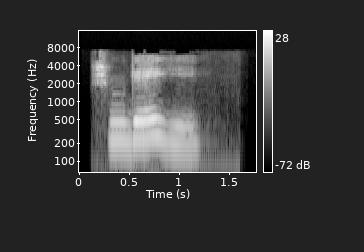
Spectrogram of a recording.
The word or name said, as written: shmegeggy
